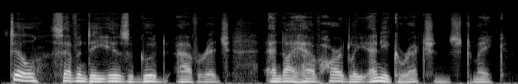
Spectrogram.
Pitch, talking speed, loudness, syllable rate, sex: 125 Hz, 160 wpm, -17 LUFS, 5.0 syllables/s, male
